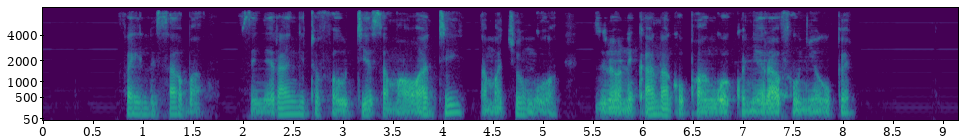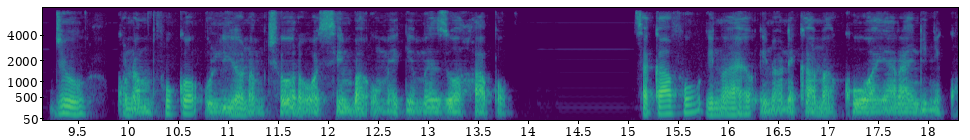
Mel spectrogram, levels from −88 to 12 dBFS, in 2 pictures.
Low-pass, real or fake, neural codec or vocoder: 7.2 kHz; fake; vocoder, 22.05 kHz, 80 mel bands, HiFi-GAN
